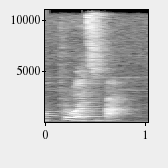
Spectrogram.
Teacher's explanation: перед дзвінким приголосним б глухий приголосний с або сь в нашому варіанті буде уподібнюватися до дзвінкого і заміниться на свою дзвінку пару це називається асиміляція за дзвінкістю в чому її суть ти бачиш · Ми щойно це озвучили подивимося ще раз на слово просьба с с в нашому випадку перед б дзвінким уподібниться до з свого дзвінкого відповідника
